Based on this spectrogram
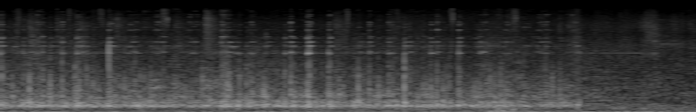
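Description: A glass bottle spins on a surface during a game of truth or dare, giving a steady rattling roll dotted with many small glassy clinks that grows a little quieter near the end.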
